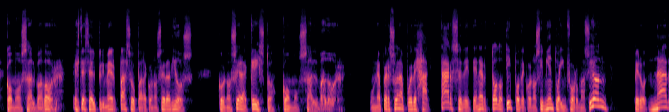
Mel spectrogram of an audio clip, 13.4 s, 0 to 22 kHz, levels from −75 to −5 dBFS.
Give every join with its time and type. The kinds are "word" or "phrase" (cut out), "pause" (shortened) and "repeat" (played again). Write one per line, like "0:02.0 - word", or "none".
none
